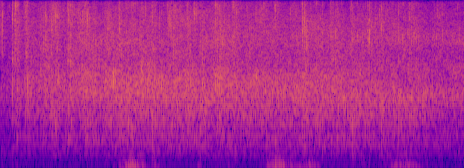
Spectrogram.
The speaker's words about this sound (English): Please welcome them with a warm round of applause.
